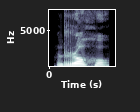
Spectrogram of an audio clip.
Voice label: "rojo", Spanish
